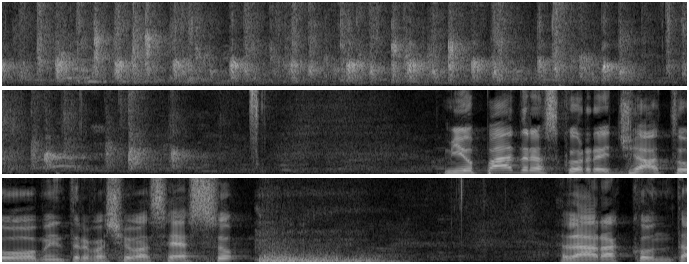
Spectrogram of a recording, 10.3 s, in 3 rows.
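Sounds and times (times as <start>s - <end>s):
audience applause: 0.0s - 4.7s
speech: 5.6s - 8.4s, 9.6s - 10.2s.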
